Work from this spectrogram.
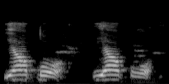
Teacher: huruf kolkolah di tengah bacaan atau huruf kolkolah dengan sukun asli bacaan kolkolah sugro yaitu dipantulkan kecil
